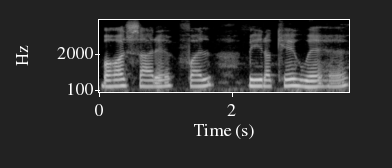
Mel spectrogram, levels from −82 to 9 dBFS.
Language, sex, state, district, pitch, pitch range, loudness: Hindi, female, Jharkhand, Ranchi, 215 Hz, 205-225 Hz, -16 LUFS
